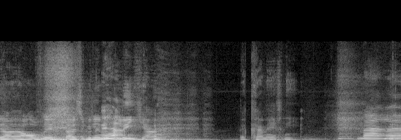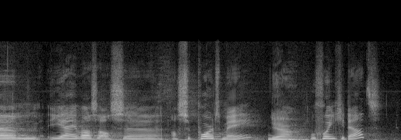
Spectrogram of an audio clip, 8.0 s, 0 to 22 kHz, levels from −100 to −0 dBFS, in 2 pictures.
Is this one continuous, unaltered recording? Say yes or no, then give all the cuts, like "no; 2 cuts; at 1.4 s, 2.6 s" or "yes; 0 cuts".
yes; 0 cuts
